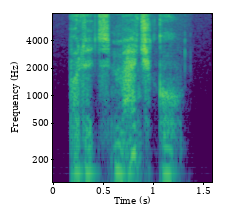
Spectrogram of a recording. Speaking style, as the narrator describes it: whispered

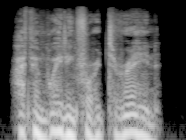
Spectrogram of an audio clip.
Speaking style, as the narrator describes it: She gasps

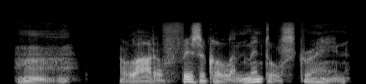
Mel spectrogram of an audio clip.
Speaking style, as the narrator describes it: Sam muttered to himself

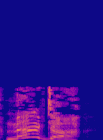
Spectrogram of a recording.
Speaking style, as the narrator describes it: Nikki yelled

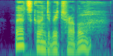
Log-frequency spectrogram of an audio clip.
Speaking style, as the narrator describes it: Doxson said, sighing

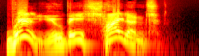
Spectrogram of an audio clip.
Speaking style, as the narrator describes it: Blind Io thundered

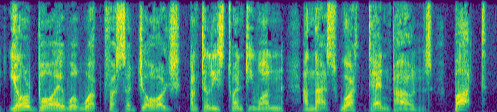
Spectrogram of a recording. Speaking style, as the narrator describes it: he raised his voice

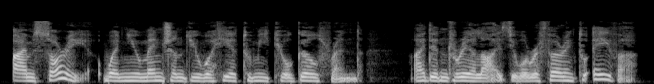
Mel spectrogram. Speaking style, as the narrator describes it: Michael says coolly

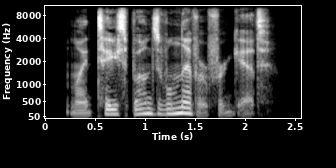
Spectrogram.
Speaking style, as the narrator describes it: Link muttered

